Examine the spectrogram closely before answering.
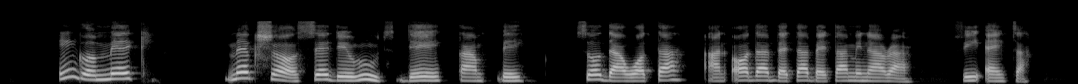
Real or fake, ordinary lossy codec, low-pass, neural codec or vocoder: fake; none; none; codec, 16 kHz, 2 kbps, FunCodec, trained on LibriTTS, 25 frames a second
